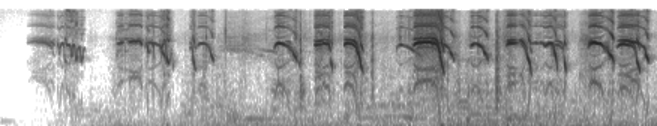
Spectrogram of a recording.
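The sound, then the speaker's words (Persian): Five small yellow baby chicks peep in their nest in a corner, in quick, high-pitched chirps that overlap and repeat steadily, fairly clear, with no voices or other sounds mixed in. “یکی دوتا تا سه تا چهار تا پنج تا آخی پنج تا جوجه کوچولو موچولو و زرد و نقلی این گوشه توی لونشون دارن جیک جیک میکنن”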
